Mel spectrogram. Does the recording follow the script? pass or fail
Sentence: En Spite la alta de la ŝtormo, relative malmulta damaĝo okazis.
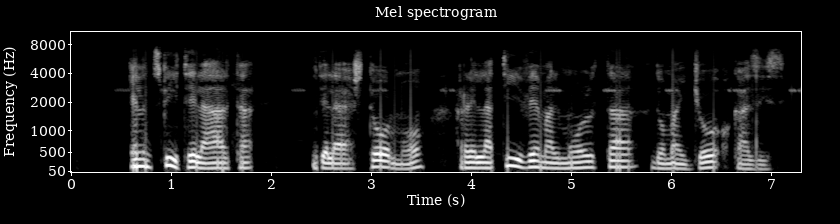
pass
